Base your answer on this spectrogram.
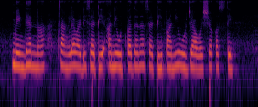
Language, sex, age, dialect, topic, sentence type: Marathi, female, 25-30, Varhadi, agriculture, statement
